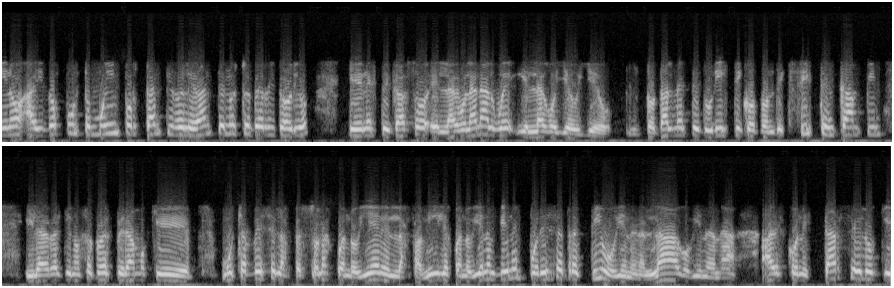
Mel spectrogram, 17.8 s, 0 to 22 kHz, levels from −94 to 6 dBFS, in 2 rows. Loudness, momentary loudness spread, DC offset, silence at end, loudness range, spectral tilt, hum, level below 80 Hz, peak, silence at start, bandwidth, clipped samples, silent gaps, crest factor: -19 LUFS; 5 LU; under 0.1%; 0 s; 2 LU; -7 dB/octave; none; -52 dBFS; -4 dBFS; 0 s; 5.2 kHz; under 0.1%; none; 14 dB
